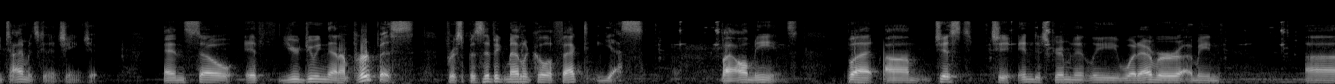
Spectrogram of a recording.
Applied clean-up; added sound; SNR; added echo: neural separator model SepFormer DNS4.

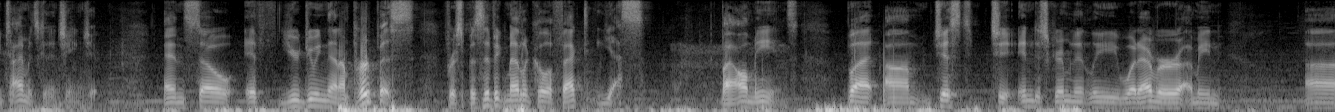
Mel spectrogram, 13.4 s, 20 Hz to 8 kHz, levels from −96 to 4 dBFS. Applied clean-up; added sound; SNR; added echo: none; none; none; none.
